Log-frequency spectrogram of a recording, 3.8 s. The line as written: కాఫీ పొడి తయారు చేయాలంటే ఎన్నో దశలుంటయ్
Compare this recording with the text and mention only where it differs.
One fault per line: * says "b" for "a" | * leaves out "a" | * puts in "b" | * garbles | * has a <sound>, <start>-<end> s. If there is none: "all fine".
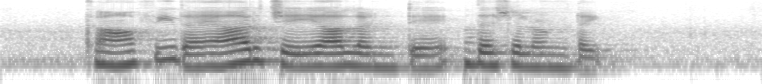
* leaves out "పొడి"
* leaves out "ఎన్నో"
